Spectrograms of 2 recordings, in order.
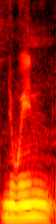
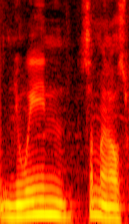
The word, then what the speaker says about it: Nguyen: Now, now I think it's Newin. It's win or nuin. I've heard it's pronounced win just w i n.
